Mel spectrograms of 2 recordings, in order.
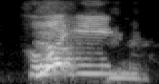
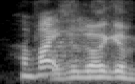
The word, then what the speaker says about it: Hawaii: say it that way hawaii or hawaii you can say the v that's a very hawaiian thing to do i don't do it because i'm not hawaiian but hawaii is technically how you say it i say hawaii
